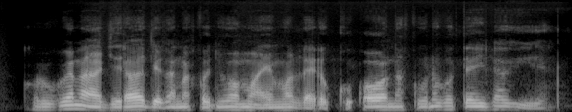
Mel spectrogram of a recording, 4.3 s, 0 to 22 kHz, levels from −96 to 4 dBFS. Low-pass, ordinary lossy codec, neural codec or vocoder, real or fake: none; none; codec, 44.1 kHz, 2.6 kbps, SNAC; fake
